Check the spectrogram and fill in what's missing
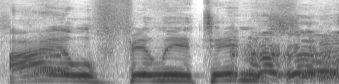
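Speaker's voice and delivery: high, slow mock Brian Clough accent. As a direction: play the manager dismissive, drawn out. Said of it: "retold manager".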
